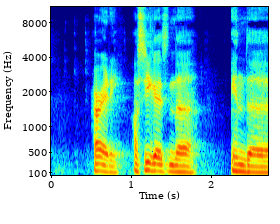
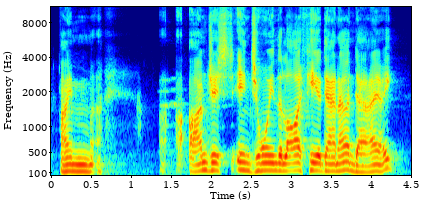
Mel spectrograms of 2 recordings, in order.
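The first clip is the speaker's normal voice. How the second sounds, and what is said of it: Bad put-on Australian accent. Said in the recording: “Terrible. I'm telling you, terrible Australian accent. So terrible.”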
